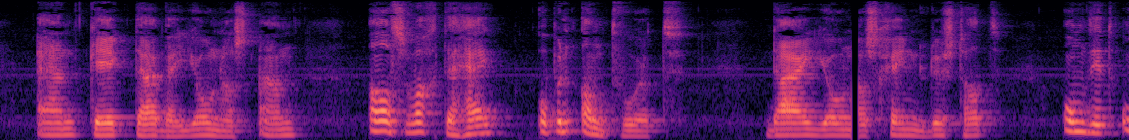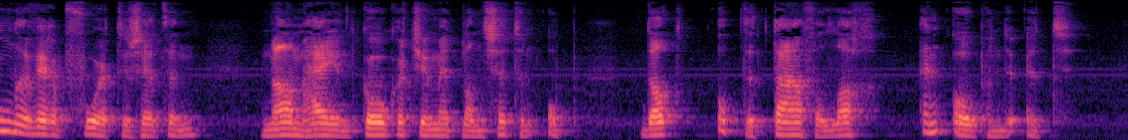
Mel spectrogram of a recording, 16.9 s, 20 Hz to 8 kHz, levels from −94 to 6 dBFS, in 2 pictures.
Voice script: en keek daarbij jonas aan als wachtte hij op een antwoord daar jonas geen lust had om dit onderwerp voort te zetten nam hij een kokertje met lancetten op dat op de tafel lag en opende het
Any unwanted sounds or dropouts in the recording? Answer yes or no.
yes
